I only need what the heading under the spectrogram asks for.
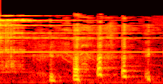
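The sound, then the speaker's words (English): A telephone bell at a ranger headquarters rings in a quick, rhythmic burst of about five sharp metallic strikes, with a bright lingering shimmer between them and no voices. “Go back to sleep, Stumpy. It's only the phone.”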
